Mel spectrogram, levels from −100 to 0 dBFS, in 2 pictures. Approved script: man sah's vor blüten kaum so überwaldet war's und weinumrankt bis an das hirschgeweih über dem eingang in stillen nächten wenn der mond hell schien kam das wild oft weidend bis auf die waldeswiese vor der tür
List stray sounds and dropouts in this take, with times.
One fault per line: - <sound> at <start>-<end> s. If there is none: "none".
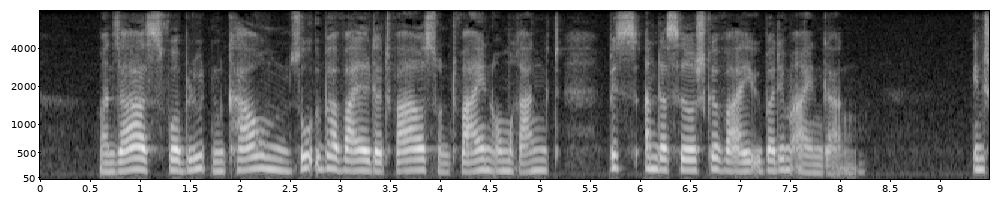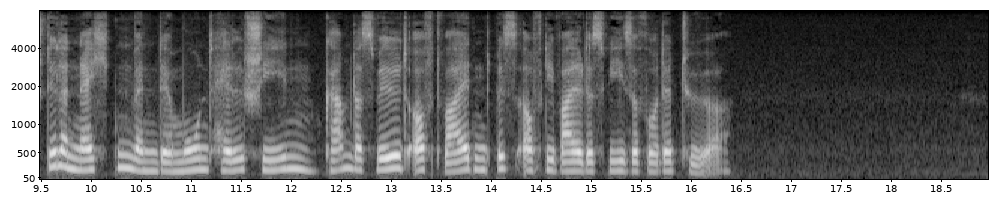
none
